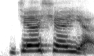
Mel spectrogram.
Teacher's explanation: फिर है जबान के बीच से हैं ज श और या, ज श या जबान के बीच से हैं। इसमें आप अगर बोलेंगे तो आपको पता चलेगा जबान बीच से ऊपर को उठती है।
